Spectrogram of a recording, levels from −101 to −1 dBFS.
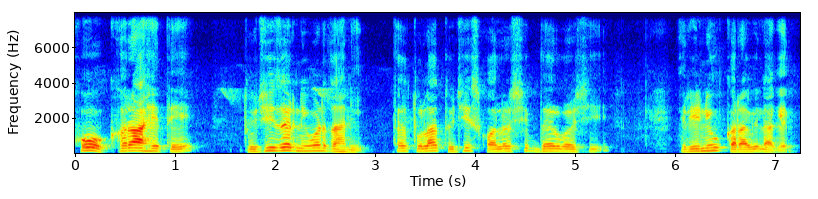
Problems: background sounds at intervals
